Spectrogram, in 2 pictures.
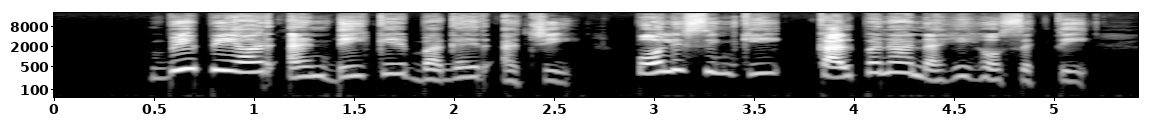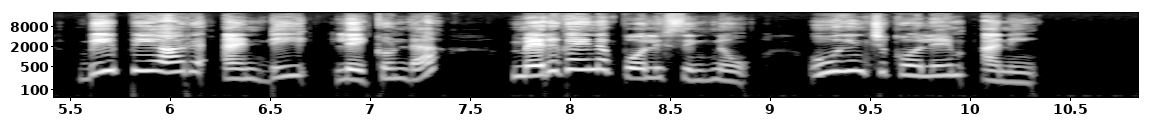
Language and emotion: Telugu, neutral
